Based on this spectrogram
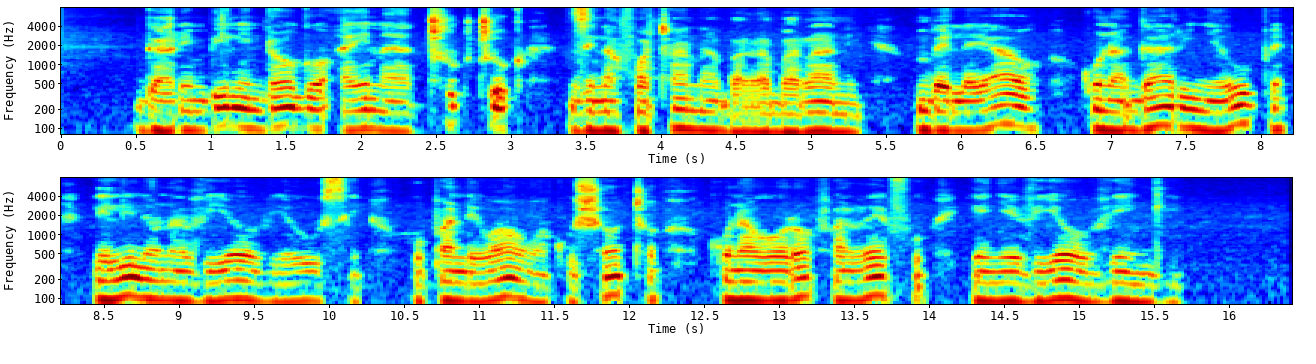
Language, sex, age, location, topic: Swahili, male, 18-24, Mombasa, government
